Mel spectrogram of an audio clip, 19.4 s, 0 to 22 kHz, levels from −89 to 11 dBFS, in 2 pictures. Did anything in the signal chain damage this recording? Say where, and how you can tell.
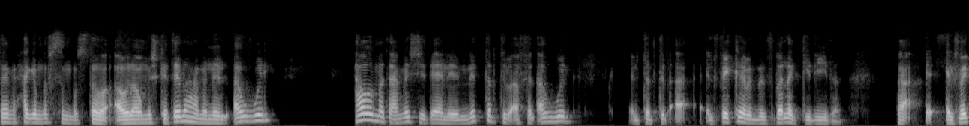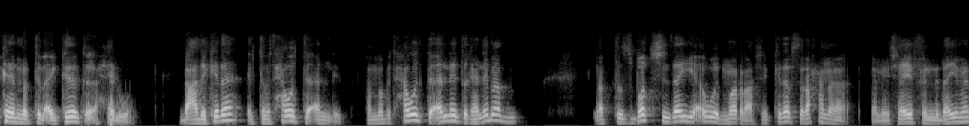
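Yes. The damage happened in digital radio reception, in the DAB decoder, as DAB burbling. Two bursts stand out in the speech, from 10.50 to 11.04 s and from 18.12 to 18.68 s. The first hit 28 frames and the second 25. Reception was weak there, with bit errors under one percent. Some got past the error correction into the MP2 data. Corrupt samples put short blips of noise in single sub-bands.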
